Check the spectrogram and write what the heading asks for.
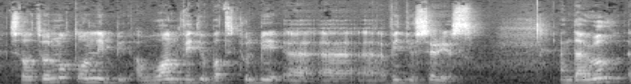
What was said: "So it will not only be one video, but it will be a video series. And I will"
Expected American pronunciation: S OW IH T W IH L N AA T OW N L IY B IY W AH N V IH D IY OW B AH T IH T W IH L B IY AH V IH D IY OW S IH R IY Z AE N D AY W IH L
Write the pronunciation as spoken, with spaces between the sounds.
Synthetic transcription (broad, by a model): S OW IH T W IH L N AA T OW N L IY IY W AH N V IH D IY OW B AH T IH T W IH L B IY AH V IH D IY OW S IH R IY S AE N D AY W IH L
